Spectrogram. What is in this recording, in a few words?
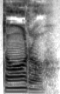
"toñrò", apatani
